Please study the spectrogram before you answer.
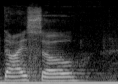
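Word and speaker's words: dgħajsa: I'm not sure how it's spelled but it's pronounced Daiso and it means a boat that takes the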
